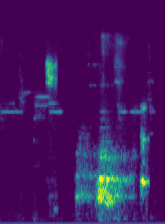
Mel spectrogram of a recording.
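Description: Faint dog barking, picked up over a video-call microphone.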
